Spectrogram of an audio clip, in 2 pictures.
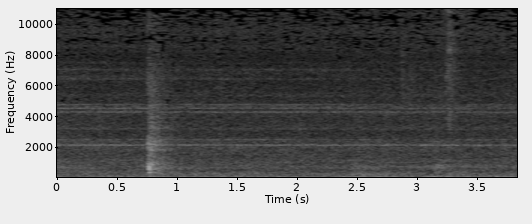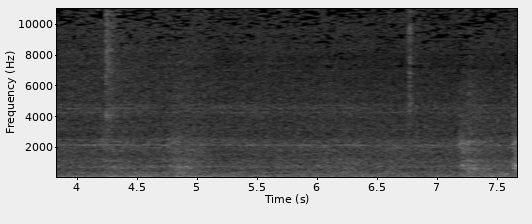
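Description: A red Iyotetsu electric train running slowly through the station, with a steady low rumble. A few sharp clacks of its wheels over rail joints sound near the start, about a second in, and again near the end.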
